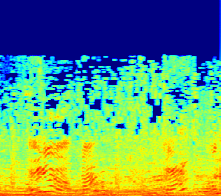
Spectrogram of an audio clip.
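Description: Children's excited voices, calling and chattering over one another, with background music playing underneath.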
